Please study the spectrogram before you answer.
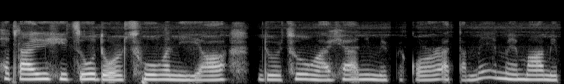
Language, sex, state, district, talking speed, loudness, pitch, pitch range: Mizo, female, Mizoram, Aizawl, 190 wpm, -16 LUFS, 225 Hz, 210-240 Hz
